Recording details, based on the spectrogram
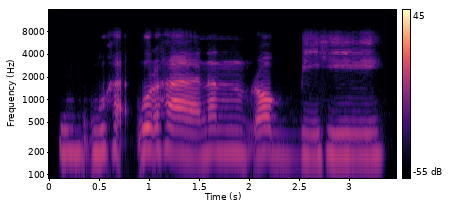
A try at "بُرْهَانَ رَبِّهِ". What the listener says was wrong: burhana bukan burhanan ya.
